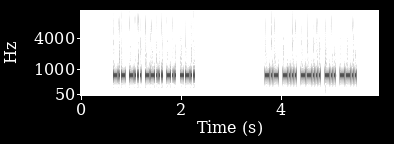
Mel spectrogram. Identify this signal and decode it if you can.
Morse code, heard as a keyed tone, about 36 wpm, 700 Hz. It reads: KB7DZ KB7DZ
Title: Speed Racing - USA 2x2 Call Signs 30wpm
